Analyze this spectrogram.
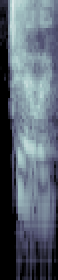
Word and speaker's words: Thera: Tara, yes. The Tara, H is silent.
